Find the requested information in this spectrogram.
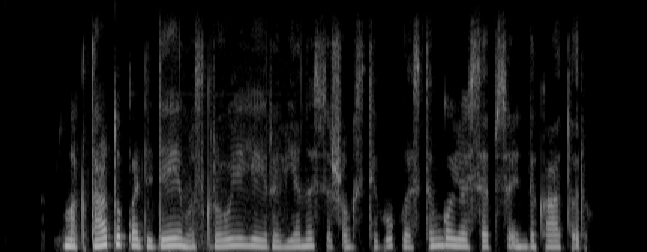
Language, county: Lithuanian, Vilnius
